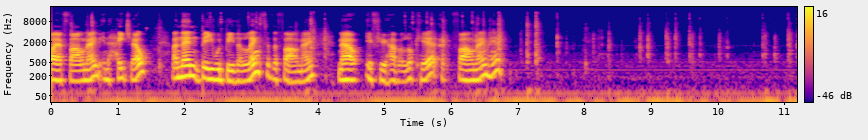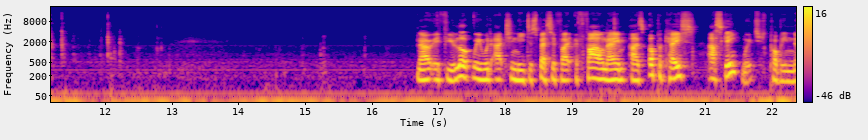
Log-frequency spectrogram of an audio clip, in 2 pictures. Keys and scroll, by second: 0.2 shift+Home, 0.2 Right, 0.5 Delete, 3.8 Left, 3.9 typing, 5.8 ctrl+c, 6.3 typing, 7.2 Return, 8.3 F3, 8.8 F3, 9.2 F3, 9.6 F3, 10.0 F3, 10.7 F3, 12.0 Escape, 19.5 ctrl+c.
